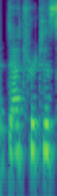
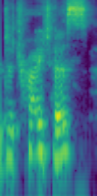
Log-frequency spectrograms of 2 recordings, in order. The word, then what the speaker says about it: detritus: It's good at removing, and I'll say it again, the detritus or detritus from your hair. There's two different pronunciations for that word. Some of you have objected to my pronunciation.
